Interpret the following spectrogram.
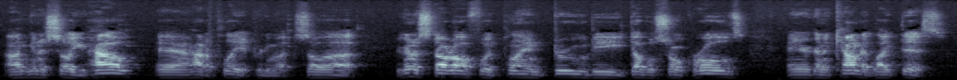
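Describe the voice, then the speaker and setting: A man's voice: lowish voice, fairly even intonation, echoey room. Casual man counting drum beats aloud. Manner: casual, counts beats slowly, uses fillers. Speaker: drum instructor. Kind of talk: counting aloud while demonstrating rudiments.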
